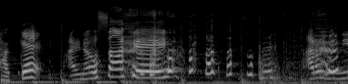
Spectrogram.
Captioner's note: speaking Japanese; laughing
